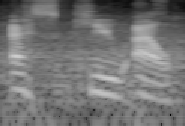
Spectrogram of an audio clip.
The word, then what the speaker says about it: SQL: there's actual bit of debate over how I should pronounce this I call it sequel injection the acronym is SQL whichever way you call it it's a way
